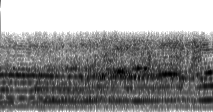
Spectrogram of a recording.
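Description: A child singing long held notes into a plastic cup used as a pretend microphone, over a pop ballad's backing music.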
